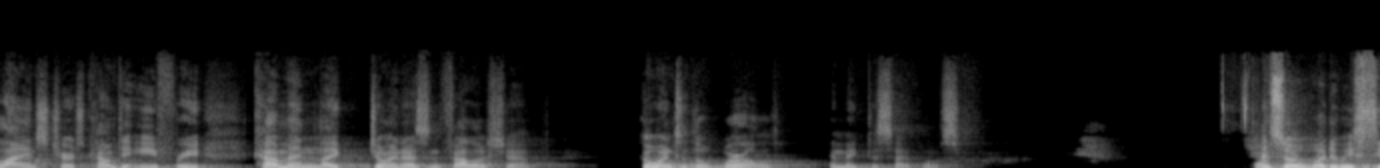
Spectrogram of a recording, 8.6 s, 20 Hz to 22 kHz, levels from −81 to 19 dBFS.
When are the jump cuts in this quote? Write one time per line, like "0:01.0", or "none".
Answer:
0:03.9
